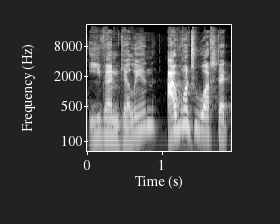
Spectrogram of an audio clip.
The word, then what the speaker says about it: Evangelion: theory you've seen on Aangelion, for every YouTube video. Bro, that's a bro, that's another movie I wanted to watch that I was requested to watch this e Well, it's pronounced Evangelion.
